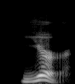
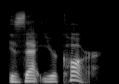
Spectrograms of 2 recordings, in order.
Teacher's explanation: slide the front of your tongue into a light palatal glide, J, and immediately flatten it into an unstressed sound. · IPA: [jər]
